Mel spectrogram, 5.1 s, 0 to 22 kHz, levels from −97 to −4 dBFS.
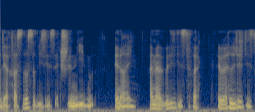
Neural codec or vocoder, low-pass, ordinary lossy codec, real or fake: autoencoder, 22.05 kHz, a latent of 192 numbers a frame, VITS, trained on many speakers; 7.2 kHz; none; fake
